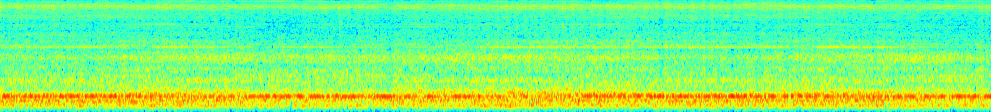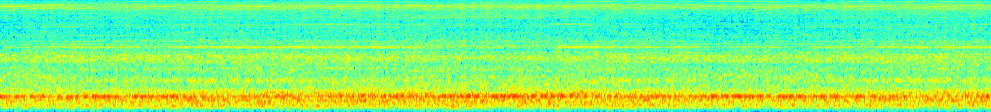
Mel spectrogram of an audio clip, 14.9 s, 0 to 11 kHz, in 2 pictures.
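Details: Kirby G6 upright vacuum with carpet fluffer head belt disengaged (neutral): steady, harsh whine and hollow airy roar, no rhythm or speed change; unusual running noise, cause not confirmed.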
